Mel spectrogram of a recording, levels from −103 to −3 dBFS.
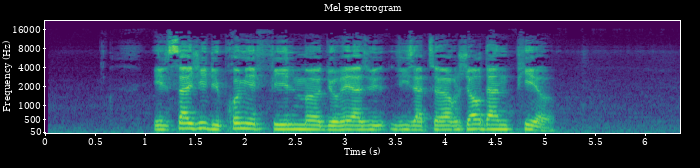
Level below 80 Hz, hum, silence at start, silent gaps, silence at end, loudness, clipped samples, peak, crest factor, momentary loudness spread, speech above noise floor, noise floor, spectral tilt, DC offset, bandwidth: -50 dBFS; none; 1.1 s; none; 1.25 s; -18 LUFS; under 0.1%; -2 dBFS; 18 dB; 8 LU; 37 dB; -56 dBFS; -4 dB/octave; under 0.1%; 14 kHz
